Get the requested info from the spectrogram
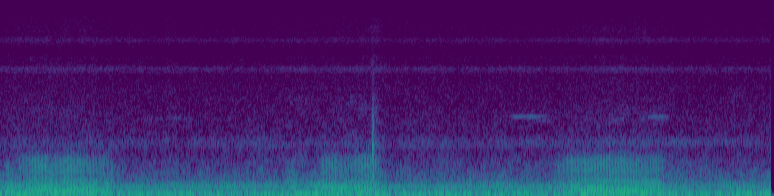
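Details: Ginger cat napping: soft, low, rumbling breaths repeating a few times over a steady background hum; snoring during sleep.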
